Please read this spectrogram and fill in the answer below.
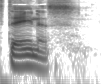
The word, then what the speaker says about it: Danis: It's Danis. – Danis. That's what I... But okay. No. I guess I had a... – For years, I let it go mispronounced as Danis. So a lot of people got confused. I just didn't correct anybody for a long time.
